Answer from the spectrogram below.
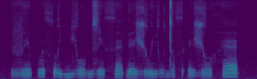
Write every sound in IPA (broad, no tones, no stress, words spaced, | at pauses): vepɯθṵj bjoɡziθɛɗe ʒujṵdʌθʔe ʒohɛ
